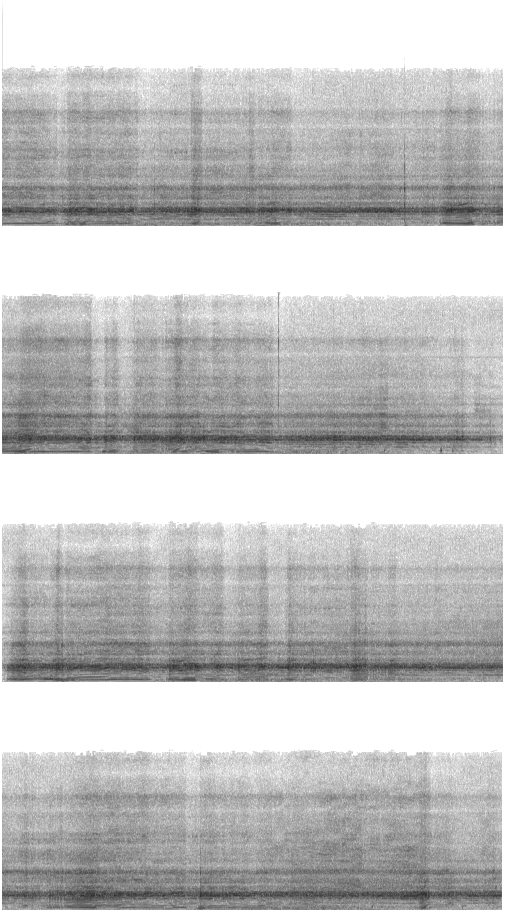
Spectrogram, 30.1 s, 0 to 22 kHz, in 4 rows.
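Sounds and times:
motocross engine revving: 0:00.0 - 0:30.0.

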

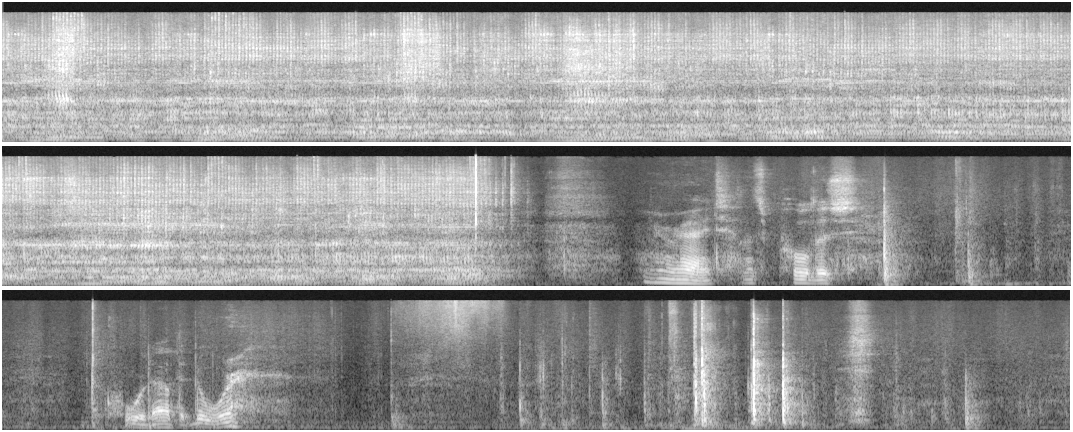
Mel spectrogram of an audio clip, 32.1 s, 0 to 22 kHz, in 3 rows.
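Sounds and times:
floor machine motor hum: 0:00.0 - 0:16.0.

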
